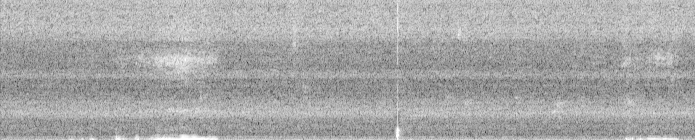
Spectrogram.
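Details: Sleeping cat snoring while its whiskers twitch. A low, voiced, rumbling snore breath swells for about half a second, then a quiet pause with a single sharp click, and another snore breath begins near the end.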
